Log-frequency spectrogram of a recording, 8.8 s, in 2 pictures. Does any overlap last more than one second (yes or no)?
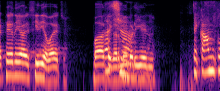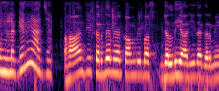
no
